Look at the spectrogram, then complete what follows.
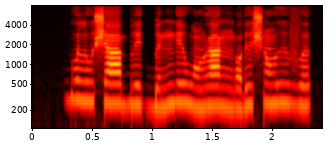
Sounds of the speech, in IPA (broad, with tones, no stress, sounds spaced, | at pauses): ɡʷ ə˦ l u˧ ʃ aː˧ b eː˧ ɡ͡b ɛ˨ ŋ eː˦ w ɔ̃˨ ɣ aː˧ ŋ ɔ˨ ɾ ɨ˦˨ ʃ ɔ̃˦ ɣ ɨ˦ v ə˦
